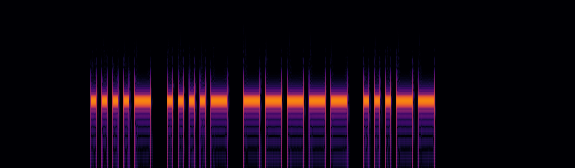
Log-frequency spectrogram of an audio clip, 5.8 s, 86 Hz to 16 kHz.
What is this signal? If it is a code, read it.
Morse code, heard as a keyed tone, about 22 wpm, 700 Hz. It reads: 4403
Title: Numbers - 4-Digit 22wpm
